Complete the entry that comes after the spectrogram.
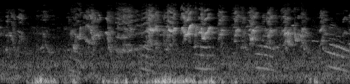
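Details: Lovebirds at feeding time, a family of birds chirping in quick overlapping bursts, high squeaky notes and short rising chirps, with low rustling and bumping sounds of the birds moving.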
